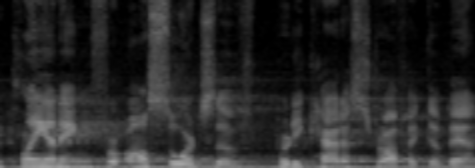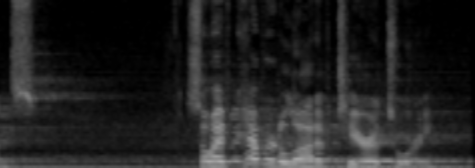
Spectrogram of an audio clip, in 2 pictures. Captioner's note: none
